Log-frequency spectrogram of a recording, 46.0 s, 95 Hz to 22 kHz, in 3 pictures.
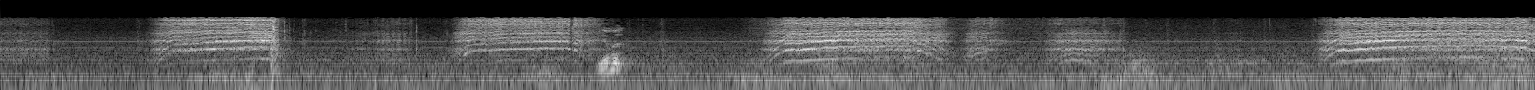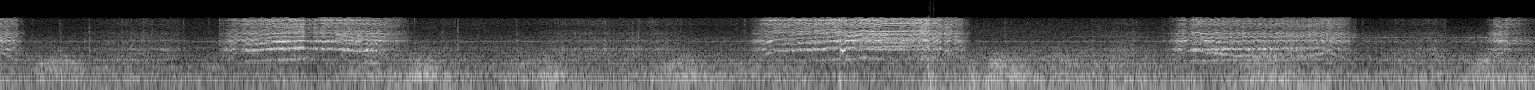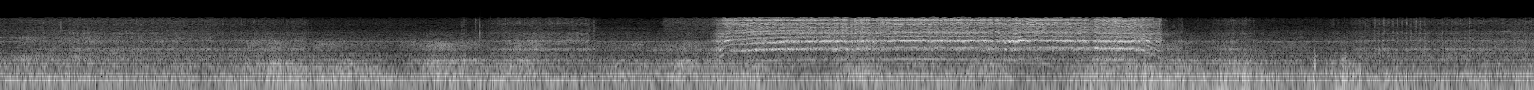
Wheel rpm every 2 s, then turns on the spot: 40, 70, 90, 30, 90, 20, 60, 100, 40, 80, 20, 80, 70, 70, 50, 20, 30, 10, 20, 150, 150, 20, 30.
2-4 20-22 28-34 42-46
